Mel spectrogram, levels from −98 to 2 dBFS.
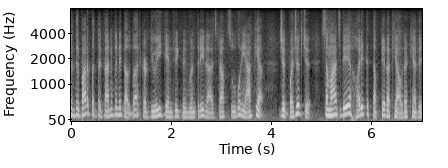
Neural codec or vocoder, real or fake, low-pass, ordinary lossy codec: codec, 16 kHz, 0.5 kbps, FunCodec, trained on Chinese and English, 25 frames a second; fake; none; none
